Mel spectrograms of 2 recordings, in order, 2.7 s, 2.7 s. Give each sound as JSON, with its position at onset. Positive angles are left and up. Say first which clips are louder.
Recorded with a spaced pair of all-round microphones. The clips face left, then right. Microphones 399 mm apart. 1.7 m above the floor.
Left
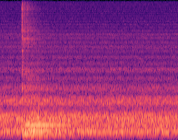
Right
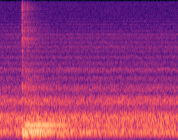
{"t": 0.3, "sound": "a thud", "louder": "right 4 dB", "side_deg": -25, "distance_m": 4.5}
